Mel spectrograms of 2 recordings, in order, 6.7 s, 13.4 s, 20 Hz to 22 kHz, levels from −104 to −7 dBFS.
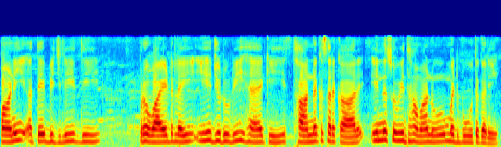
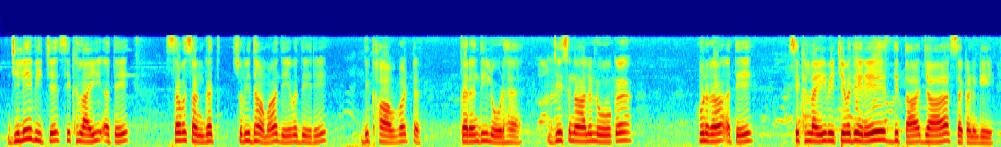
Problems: none marked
